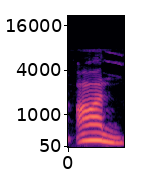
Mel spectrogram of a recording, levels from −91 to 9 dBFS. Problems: background conversations at intervals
